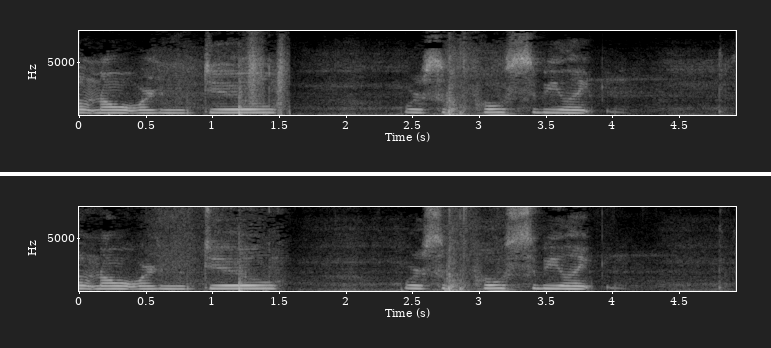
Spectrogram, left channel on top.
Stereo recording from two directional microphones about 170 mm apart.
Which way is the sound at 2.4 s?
10° right (ahead or behind).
